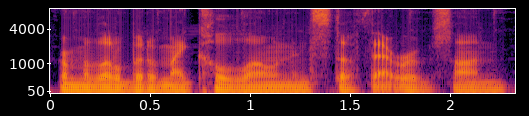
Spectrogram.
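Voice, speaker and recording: Male streamer, deep voice, casual and flirty chat, roomy sound with faint music underneath. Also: little pitch movement, fast, darkish tone. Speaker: livestream host. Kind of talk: casual livestream chat with viewers.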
